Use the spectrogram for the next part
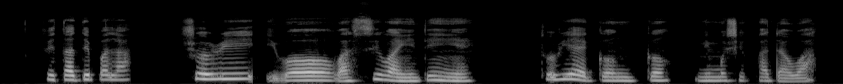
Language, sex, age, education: Yoruba, female, 15-29, tertiary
